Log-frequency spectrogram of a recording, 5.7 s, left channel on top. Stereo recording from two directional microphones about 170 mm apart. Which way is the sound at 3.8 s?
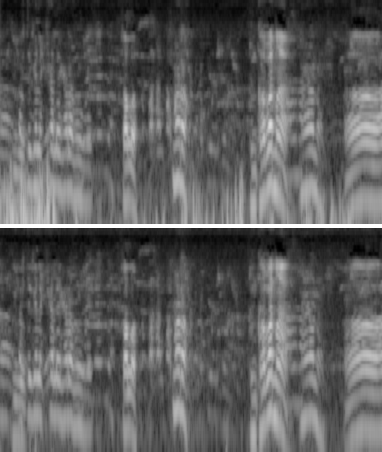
Centre (ahead or behind).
